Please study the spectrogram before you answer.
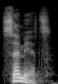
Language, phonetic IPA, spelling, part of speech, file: Russian, [sɐˈmʲet͡s], самец, noun, Ru-самец.ogg
- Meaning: 1. male 2. macho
